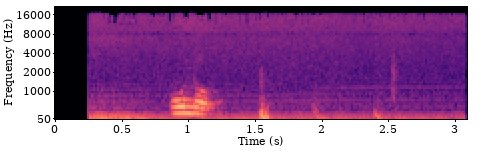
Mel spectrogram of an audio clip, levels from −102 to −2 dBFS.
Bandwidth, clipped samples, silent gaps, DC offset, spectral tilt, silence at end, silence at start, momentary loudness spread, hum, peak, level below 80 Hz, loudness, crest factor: 17 kHz; under 0.1%; none; under 0.1%; -6.5 dB/octave; 0 s; 0.25 s; 18 LU; 60 Hz at -40 dBFS; -10 dBFS; -42 dBFS; -28 LUFS; 20 dB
